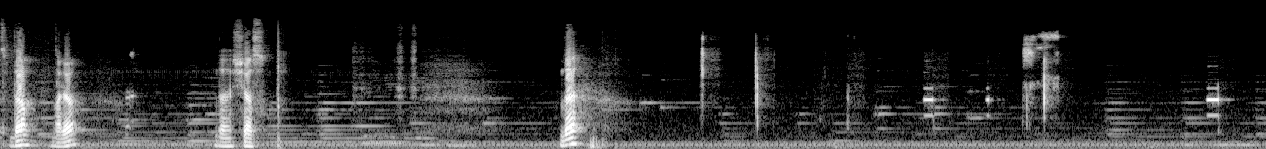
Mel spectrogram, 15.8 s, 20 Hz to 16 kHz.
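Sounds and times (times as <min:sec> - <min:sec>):
speech: 0:00.1 - 0:01.1, 0:02.7 - 0:03.4, 0:07.0 - 0:07.5
phone beeping with incoming call: 0:01.6 - 0:01.8, 0:11.6 - 0:13.3, 0:15.1 - 0:15.8.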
